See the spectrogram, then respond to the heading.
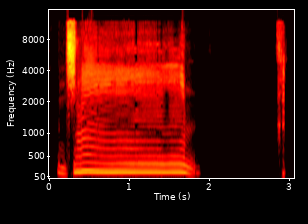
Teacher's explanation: শক্ত করে জিভের মাঝখানটা উপরের তালুর সাথে স্ট্রংলি লক হয়ে জিম, খুব শক্ত করে। আমরা যদি কেউ জিজ্ঞেস করে যে, "তুমি কি খেয়েছো?" আমরা বলি, "হ্যাঁ, জি।" তো জি, এই জিটাকে যদি শক্ত করে বলি তাহলে এই উচ্চারণ হবে জিম।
